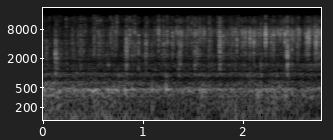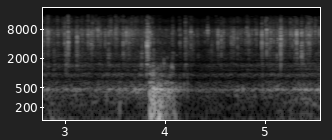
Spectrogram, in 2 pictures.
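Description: Underwater water noise picked up by a snorkeler's camera: a continuous wash and bubbling with a dense crackle of small clicks and a steady hum, and one louder low whoosh about four seconds in.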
